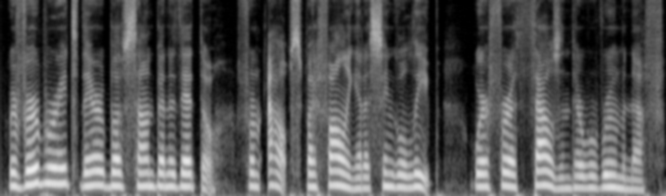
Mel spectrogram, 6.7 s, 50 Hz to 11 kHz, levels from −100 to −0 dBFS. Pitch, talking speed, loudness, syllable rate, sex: 210 Hz, 190 wpm, -17 LUFS, 6.4 syllables/s, female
